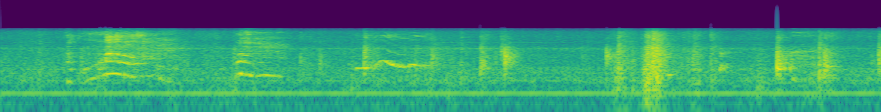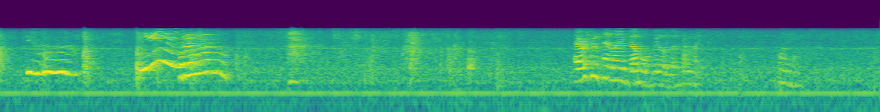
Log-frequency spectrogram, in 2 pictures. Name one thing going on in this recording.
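A young woman talks and sings playfully nearby.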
